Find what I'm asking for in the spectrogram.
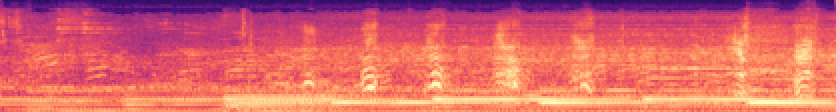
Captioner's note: background chattering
